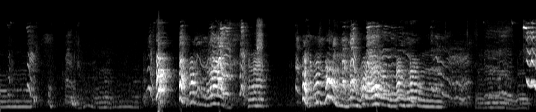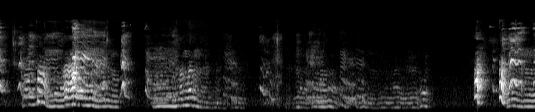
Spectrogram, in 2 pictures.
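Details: Pet dogs Maya and Izzy trade silly warbling moans and whines during play. The wavering, talkative calls come in bursts, mixed with sharp yips and a few quiet gaps.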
